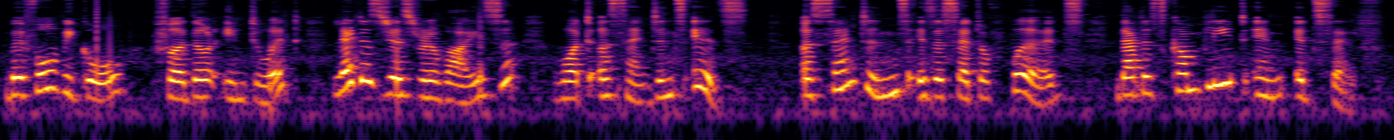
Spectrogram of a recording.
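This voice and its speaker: A woman's voice: medium pitch, a little mellow, slight background noise, low-quality recording. A woman teacher, explaining a grammar lesson to her students patiently and step by step. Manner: slow, patient explaining, addresses students directly. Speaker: English teacher. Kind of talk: recorded school lesson.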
